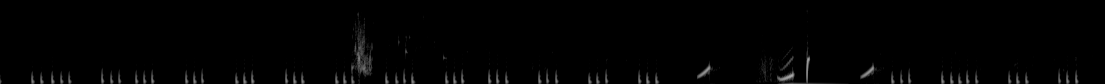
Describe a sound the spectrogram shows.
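Horse hooves clop rhythmically in a steady trot.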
